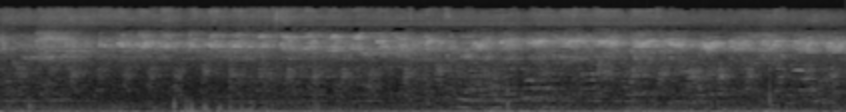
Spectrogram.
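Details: Honey bees flying in and out of their hive entrance, a low steady humming drone throughout with a constant high shrill background chorus.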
